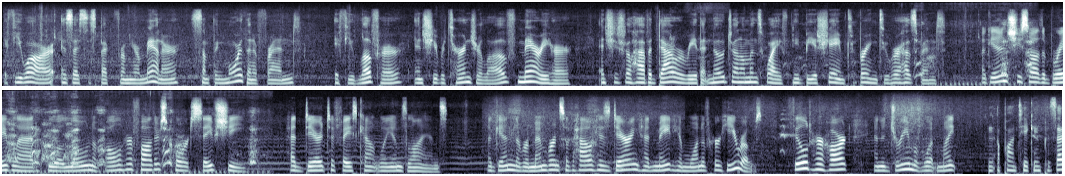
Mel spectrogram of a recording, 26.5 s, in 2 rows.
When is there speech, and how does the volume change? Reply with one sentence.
You can hear the speech from 0.0 to 26.4 s, at a steady volume.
